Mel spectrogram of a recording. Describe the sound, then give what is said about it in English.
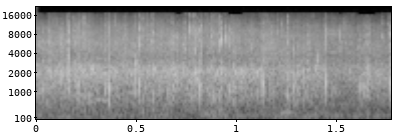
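Audience applause at a church gathering, brief and steady. Many hands clap together at a moderate, even level. “The obligatory clapping sign is working, which is good.”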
